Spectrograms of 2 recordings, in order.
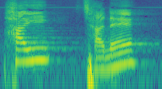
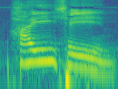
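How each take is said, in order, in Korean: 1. 이 이름은 두 음절, ja-neh로 발음합니다. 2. 이 이름은 한 단어, Jane으로 발음합니다. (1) "요거 잘못 읽으면" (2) "요거 뭐라고 읽습니까?"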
